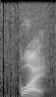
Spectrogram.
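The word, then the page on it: guai4: tone 4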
